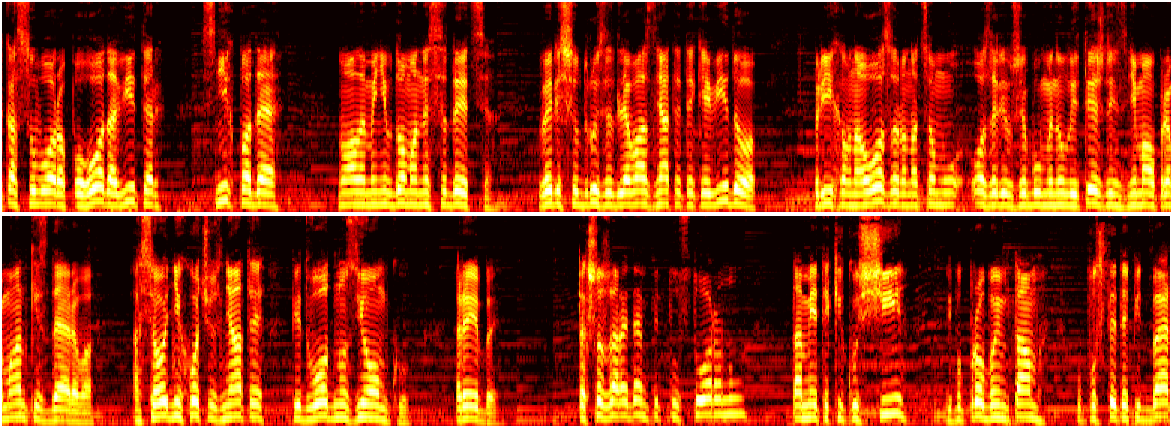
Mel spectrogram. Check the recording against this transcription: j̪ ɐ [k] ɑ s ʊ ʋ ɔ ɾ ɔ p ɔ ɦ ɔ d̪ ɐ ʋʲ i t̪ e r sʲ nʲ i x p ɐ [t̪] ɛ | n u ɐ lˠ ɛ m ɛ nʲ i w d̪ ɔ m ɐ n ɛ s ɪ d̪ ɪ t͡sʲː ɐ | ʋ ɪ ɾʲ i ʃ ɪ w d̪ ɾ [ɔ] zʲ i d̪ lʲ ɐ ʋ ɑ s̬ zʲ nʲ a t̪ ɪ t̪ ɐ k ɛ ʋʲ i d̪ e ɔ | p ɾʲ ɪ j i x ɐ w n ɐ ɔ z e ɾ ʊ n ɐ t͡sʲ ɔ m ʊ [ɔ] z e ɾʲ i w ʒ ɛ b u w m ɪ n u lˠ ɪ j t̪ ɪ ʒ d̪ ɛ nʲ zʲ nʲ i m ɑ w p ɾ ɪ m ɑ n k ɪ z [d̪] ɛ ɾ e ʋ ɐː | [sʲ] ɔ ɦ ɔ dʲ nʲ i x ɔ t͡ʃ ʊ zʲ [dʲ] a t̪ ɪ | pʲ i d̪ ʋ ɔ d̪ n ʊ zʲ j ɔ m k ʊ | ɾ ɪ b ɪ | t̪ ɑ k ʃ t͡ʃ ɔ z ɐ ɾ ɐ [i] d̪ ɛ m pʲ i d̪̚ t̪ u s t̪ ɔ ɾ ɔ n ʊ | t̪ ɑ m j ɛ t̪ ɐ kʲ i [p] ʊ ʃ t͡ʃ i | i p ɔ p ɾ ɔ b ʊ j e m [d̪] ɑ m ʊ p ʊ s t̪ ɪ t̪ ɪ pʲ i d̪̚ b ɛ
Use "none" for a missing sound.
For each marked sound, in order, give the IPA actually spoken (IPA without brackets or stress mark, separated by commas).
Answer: k, d̪, u, ɔ, d̪, sʲ, nʲ, j, k, t̪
